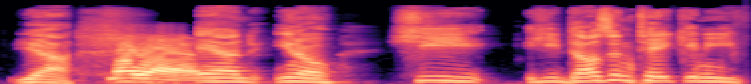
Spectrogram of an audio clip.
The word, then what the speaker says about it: Moab: Moab. Yeah. Moab.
